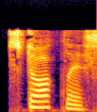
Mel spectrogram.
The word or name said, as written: stalkless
